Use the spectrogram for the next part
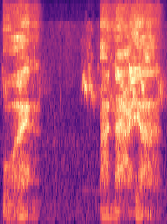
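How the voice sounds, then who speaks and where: A woman's voice: rumbling low, little pitch movement, extremely slow, noisy background, voice pushed down, full character voice. A woman voicing a frail patient who is just getting a weak, whispery voice back, in a radio drama. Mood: weak, grateful. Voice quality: breathy whisper, weak and strained. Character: frail patient regaining a lost voice.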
